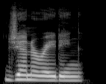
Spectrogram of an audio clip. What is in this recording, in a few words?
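"generating", American English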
